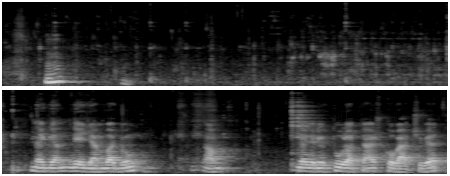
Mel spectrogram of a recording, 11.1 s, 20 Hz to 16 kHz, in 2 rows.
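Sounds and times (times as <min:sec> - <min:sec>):
speech: 0:00.5 - 0:00.9, 0:06.0 - 0:07.4, 0:08.1 - 0:08.5, 0:09.2 - 0:11.1
wine drips and trickles: 0:03.4 - 0:06.1
red wine glugging and splashing: 0:03.4 - 0:06.4.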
